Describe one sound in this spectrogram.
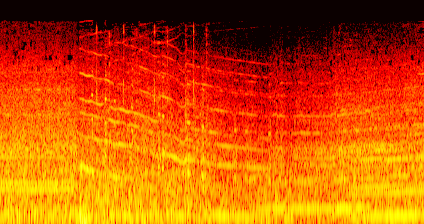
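A racing car engine drops sharply in pitch as the car brakes and shifts down.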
